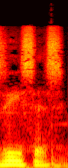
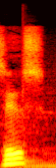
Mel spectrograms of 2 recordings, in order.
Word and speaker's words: Zeus: god i chose to do my project on zeus however i was nervous and for some reason referred to him as jesus jesus with a z the presentation was like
